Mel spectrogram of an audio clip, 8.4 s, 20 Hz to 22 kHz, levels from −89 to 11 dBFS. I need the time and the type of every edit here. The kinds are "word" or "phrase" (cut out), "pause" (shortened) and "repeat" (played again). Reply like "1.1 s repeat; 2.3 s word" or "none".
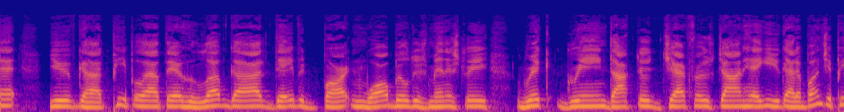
none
